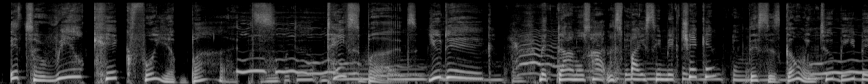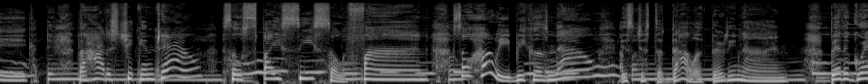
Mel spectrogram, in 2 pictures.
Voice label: Voice Over; McDonalds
